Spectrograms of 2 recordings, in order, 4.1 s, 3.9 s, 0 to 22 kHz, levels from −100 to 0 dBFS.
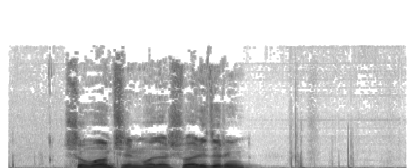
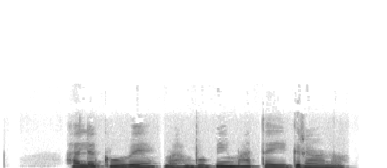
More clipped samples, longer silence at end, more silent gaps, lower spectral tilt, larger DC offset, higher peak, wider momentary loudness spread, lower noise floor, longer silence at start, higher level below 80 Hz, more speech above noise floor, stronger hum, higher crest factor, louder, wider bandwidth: neither; first, 0.55 s vs 0.4 s; neither; second, -5.5 dB/octave vs -9 dB/octave; neither; first, -2 dBFS vs -12 dBFS; about the same, 11 LU vs 9 LU; second, -51 dBFS vs -77 dBFS; about the same, 0.65 s vs 0.65 s; first, -52 dBFS vs -78 dBFS; second, 32 dB vs 52 dB; neither; about the same, 18 dB vs 14 dB; first, -19 LUFS vs -26 LUFS; first, 16 kHz vs 6 kHz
